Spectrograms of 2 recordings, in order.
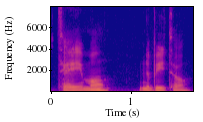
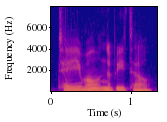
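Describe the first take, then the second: First: It is said coldly, without warmth. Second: It is said warmly, with affection. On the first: The words are not really meant. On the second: The words are sincerely meant.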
